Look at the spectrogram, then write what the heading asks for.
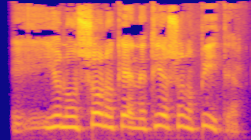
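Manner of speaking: very high-pitched little voice; protesting baby. A narrator's reading. Baby Peter protests he isn't Kenneth. (vocina acutissima che protesta)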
